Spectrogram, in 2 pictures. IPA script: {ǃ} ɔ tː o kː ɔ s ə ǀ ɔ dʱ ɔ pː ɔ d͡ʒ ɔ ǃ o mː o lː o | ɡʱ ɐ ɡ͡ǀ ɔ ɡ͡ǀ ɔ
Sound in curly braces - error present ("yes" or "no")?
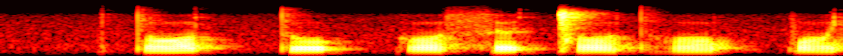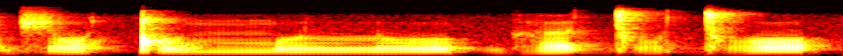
yes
